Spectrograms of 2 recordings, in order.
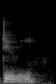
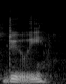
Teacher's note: when we move between an ooh a rounded vowel and an e an unrounded vowel we use vowel to vowel linking and we naturally have the rounded Glide in between those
